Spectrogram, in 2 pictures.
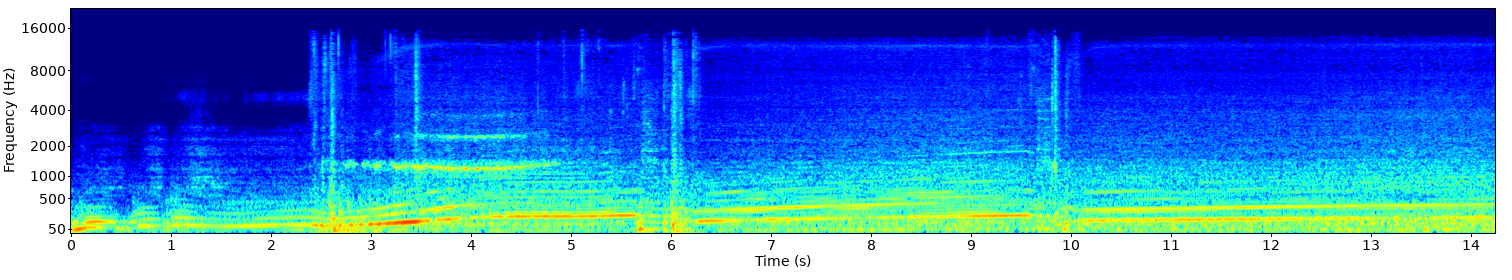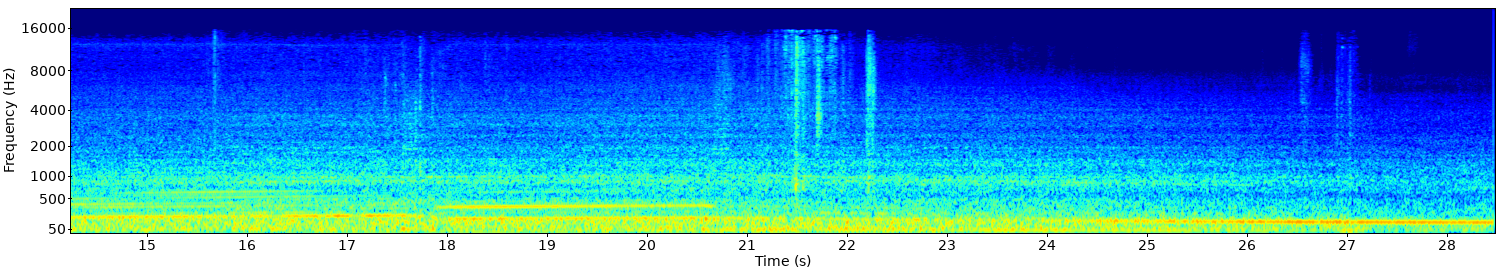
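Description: Unitronic-tuned 1.8-litre turbocharged four-cylinder of a modified VW Golf GTI Mk4 accelerating hard, heard from inside the cabin. The engine note climbs through each gear and drops sharply at four upshifts, then holds steadier at high speed.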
